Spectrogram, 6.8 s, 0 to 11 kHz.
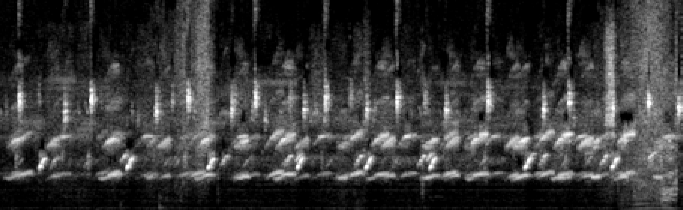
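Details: At sunset on 23 February 2017 in the African bush after rain, a dense frog chorus of painted reed frogs ticking rapidly gives overlapping high, clicking calls to attract mates.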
